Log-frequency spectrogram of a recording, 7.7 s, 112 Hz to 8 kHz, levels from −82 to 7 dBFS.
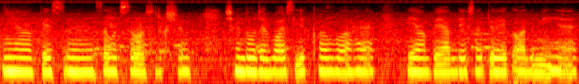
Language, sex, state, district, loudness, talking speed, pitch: Hindi, female, Haryana, Rohtak, -16 LUFS, 145 wpm, 210 Hz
